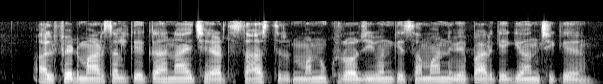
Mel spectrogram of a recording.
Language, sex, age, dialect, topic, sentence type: Maithili, male, 18-24, Angika, banking, statement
